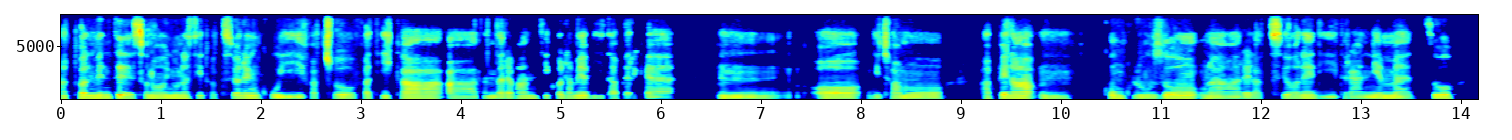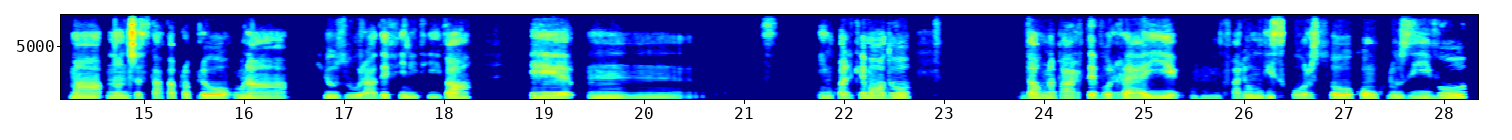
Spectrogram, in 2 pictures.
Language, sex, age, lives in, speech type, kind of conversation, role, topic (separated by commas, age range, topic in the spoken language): Italian, female, 25-29, Italy, conversation, advice, user, Come posso trovare una chiusura anche senza un confronto finale?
